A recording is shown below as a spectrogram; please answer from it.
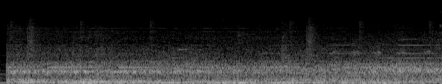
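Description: Steady low rumble of noise inside a car, with the engine running.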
